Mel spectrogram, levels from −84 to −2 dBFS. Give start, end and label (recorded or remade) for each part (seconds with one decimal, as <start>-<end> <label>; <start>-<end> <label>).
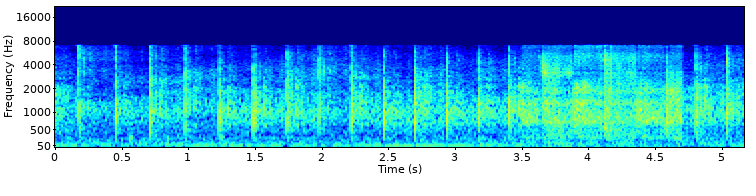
0.0-3.5 recorded; 3.5-4.7 remade; 4.7-5.2 recorded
